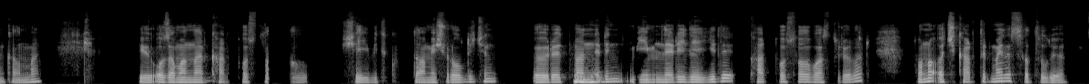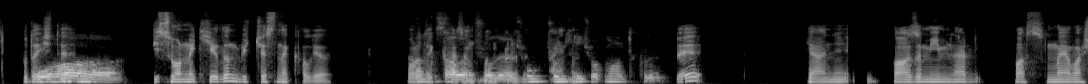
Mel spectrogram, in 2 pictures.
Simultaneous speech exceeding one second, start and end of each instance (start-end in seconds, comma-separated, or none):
14.9-16.7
